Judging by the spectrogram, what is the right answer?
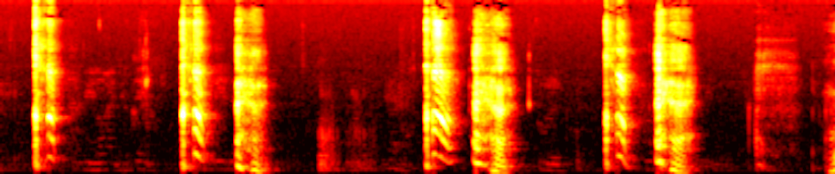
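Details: Young child coughing during dinner: three short pairs of dry coughs in a quiet room.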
